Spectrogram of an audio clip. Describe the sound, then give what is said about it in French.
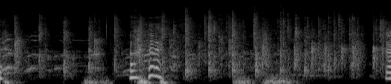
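Scattered clapping from a small group, a brisk crackle of hand claps mixed with laughter and overlapping voices, fairly steady in loudness over a few seconds. “Vous applaudissez mon over flingué, là.”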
